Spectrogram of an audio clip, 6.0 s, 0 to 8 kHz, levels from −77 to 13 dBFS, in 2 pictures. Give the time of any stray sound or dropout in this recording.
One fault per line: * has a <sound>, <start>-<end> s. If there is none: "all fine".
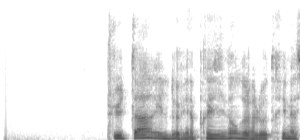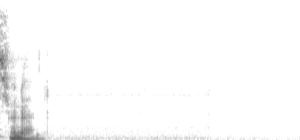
all fine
